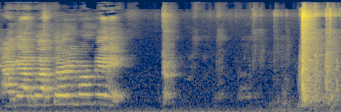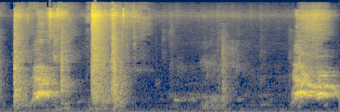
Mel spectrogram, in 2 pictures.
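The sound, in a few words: dog barking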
